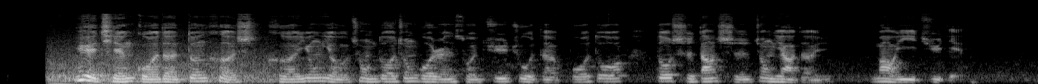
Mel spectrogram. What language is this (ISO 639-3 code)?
zho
